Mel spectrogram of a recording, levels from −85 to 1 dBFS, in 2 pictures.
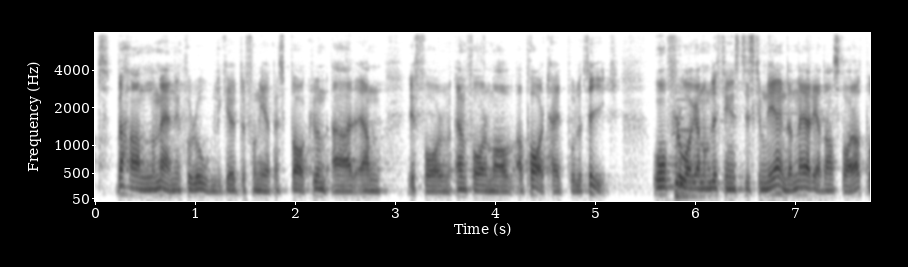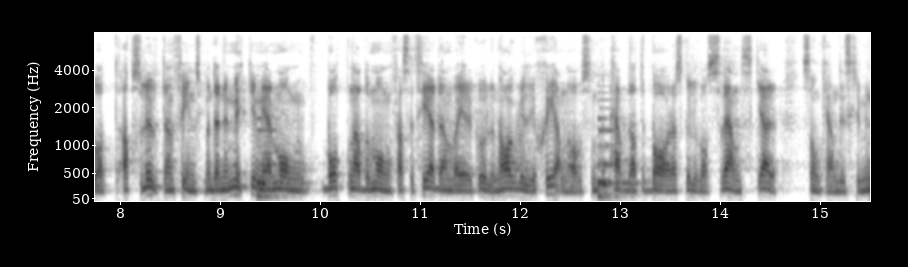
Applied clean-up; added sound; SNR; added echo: neural mask model RNNoise.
